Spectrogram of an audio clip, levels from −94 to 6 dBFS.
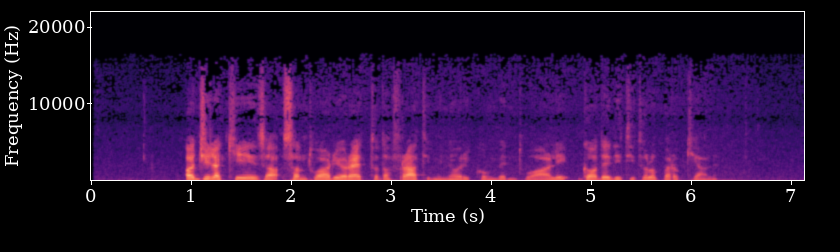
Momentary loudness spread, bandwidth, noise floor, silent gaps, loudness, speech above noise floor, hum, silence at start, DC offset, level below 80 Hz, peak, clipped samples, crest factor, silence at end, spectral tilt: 15 LU; 16.5 kHz; -55 dBFS; none; -23 LUFS; 31 dB; none; 0.95 s; under 0.1%; -48 dBFS; -2 dBFS; under 0.1%; 22 dB; 0.7 s; -4 dB/octave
